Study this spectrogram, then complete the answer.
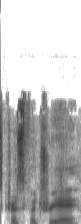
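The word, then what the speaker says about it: Chris Feutrier: Hi, my name is Chris Foutrier. Last name is spelled F as in Frank, E-U, T as in Tom, R-I-E-R.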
